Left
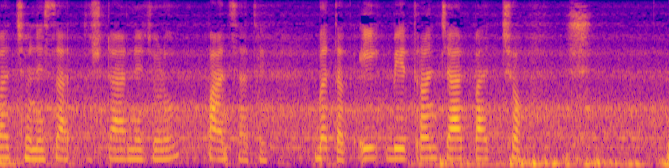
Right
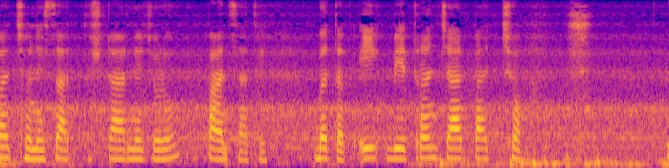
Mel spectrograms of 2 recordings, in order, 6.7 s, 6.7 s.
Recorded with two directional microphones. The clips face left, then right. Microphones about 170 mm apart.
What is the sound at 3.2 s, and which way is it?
Speech, 30° right (ahead or behind).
